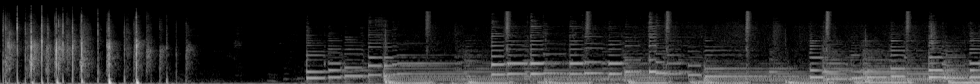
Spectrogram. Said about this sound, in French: Eh bah écoute, je crois qu'on peut faire un tonnerre d'applaudissements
